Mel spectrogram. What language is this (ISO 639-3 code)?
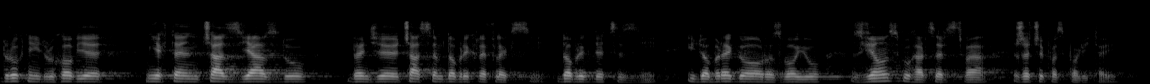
pol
